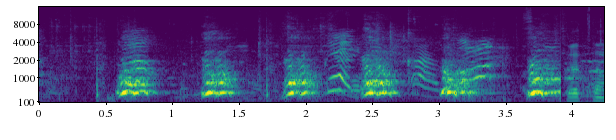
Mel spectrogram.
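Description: Playground seesaw squeaking at its pivot as it rocks up and down: a run of short, same-pitched squeaks, about one every 0.6 s.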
